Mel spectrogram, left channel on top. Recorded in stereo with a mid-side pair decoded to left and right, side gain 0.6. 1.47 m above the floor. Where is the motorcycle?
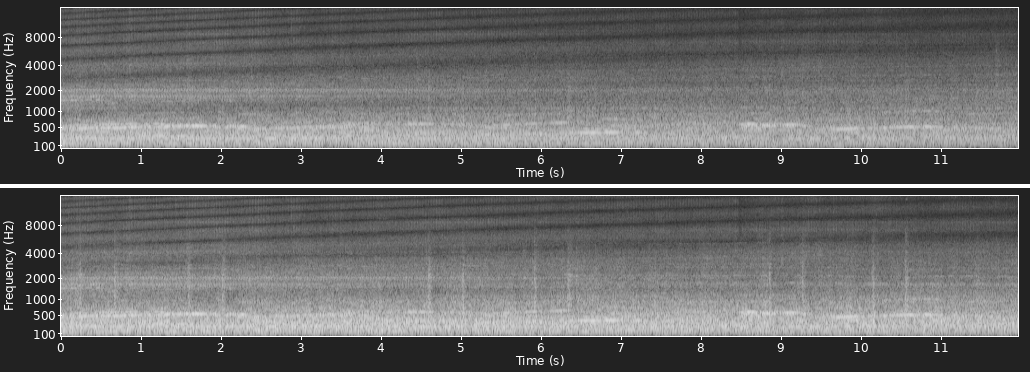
5° right; by 12.0 s 25° right.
